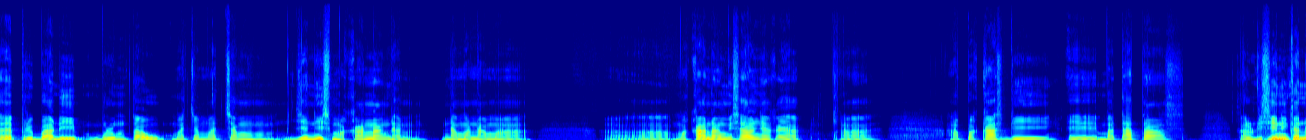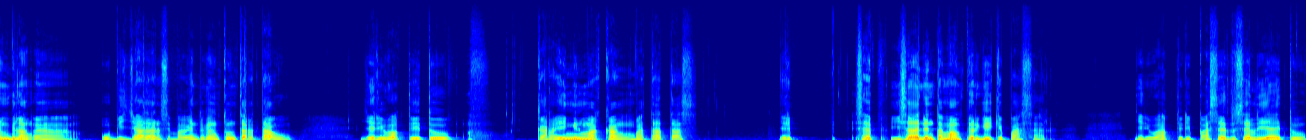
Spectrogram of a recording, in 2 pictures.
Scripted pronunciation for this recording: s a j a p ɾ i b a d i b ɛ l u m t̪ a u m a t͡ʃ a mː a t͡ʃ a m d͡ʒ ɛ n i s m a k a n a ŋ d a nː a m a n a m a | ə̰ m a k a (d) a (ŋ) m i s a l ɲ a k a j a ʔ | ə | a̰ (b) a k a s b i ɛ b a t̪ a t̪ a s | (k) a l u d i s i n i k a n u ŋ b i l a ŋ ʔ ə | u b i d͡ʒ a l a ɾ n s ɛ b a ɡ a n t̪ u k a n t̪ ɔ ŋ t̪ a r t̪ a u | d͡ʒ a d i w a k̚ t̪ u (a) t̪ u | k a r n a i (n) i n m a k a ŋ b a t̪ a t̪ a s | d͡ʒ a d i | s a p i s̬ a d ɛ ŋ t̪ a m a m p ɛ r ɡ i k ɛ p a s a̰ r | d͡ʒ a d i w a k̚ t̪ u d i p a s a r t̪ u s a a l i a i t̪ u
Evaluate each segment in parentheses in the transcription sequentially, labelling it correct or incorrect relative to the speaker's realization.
incorrect: n, correct, incorrect: p, correct, incorrect: i, incorrect: ŋ

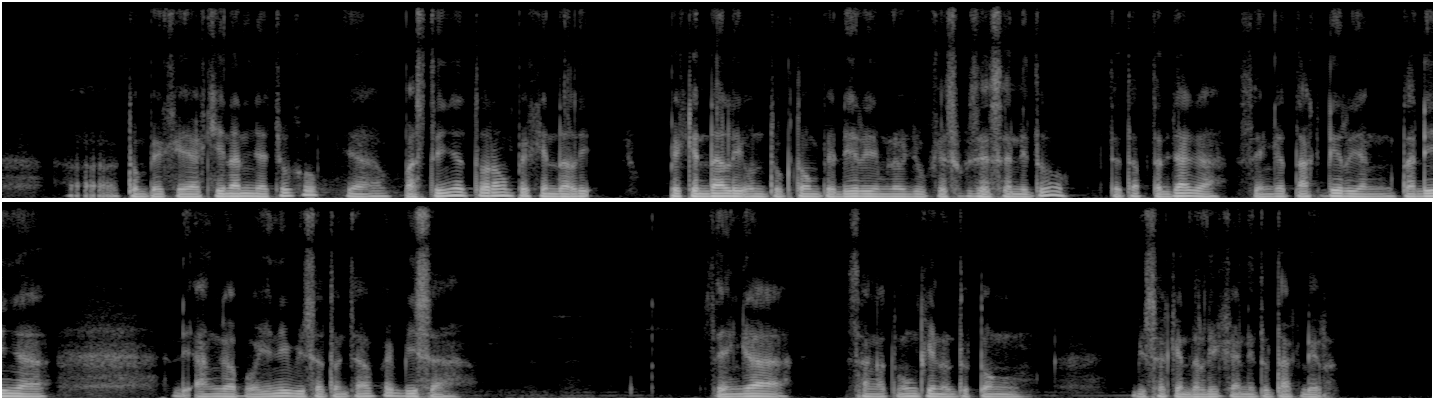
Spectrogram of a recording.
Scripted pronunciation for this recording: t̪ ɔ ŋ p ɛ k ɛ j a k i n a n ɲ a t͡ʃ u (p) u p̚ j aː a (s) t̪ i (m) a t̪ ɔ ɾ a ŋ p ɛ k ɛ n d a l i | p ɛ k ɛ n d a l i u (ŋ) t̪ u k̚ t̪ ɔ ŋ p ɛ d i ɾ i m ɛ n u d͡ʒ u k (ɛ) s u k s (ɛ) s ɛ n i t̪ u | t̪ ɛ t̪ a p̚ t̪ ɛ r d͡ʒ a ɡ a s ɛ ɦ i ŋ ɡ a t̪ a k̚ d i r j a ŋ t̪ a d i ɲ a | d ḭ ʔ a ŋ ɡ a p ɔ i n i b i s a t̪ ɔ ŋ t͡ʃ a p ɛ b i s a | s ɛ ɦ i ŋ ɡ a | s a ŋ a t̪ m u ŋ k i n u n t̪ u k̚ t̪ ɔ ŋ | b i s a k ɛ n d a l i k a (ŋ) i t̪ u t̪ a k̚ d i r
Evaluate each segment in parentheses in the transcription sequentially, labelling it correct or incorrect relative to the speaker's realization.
incorrect: k, correct, incorrect: ɲ, incorrect: n, correct, correct, incorrect: n

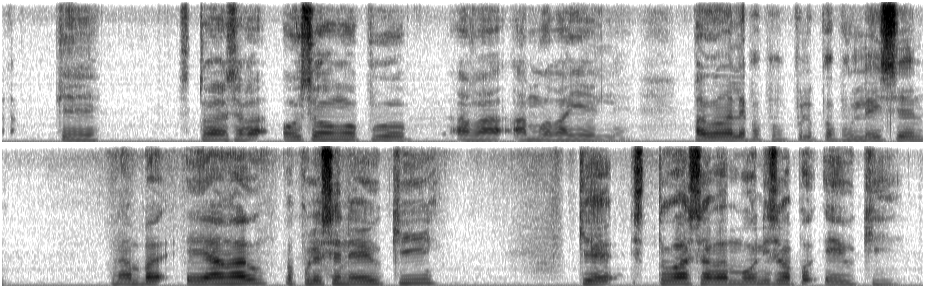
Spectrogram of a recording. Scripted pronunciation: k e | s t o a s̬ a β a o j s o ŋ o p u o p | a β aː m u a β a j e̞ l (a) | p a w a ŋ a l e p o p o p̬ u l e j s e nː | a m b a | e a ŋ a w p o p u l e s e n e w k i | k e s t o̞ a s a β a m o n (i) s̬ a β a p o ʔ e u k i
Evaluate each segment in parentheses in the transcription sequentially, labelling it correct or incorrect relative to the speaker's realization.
incorrect: e, correct

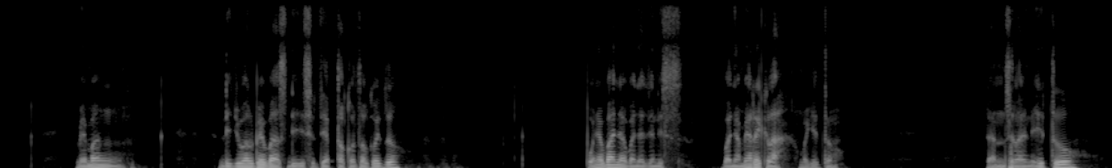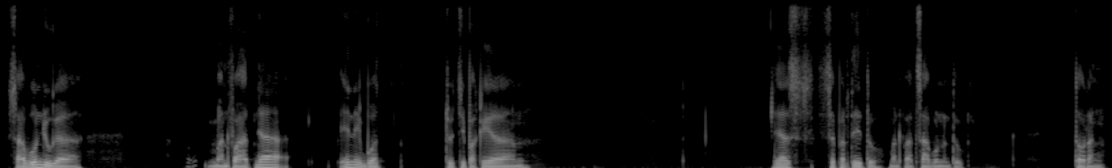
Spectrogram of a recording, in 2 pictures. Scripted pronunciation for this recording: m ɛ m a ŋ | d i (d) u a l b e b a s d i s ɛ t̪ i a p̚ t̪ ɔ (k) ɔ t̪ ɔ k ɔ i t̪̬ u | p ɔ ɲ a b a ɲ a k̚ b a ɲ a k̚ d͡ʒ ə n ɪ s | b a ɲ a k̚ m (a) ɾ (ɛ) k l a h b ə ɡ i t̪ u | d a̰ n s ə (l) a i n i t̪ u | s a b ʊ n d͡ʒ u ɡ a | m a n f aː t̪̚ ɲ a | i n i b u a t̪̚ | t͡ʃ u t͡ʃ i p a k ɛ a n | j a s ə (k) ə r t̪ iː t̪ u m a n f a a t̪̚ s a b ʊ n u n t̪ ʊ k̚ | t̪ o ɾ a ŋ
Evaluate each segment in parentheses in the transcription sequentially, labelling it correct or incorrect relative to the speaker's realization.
incorrect: d͡ʒ, correct, incorrect: ɛ, correct, correct, incorrect: p

